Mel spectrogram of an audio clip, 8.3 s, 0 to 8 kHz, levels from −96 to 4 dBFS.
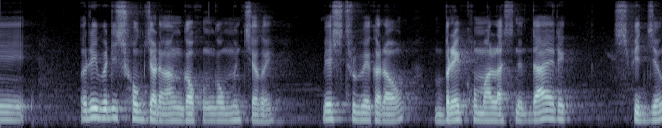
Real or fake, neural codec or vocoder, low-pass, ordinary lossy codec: real; none; none; none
